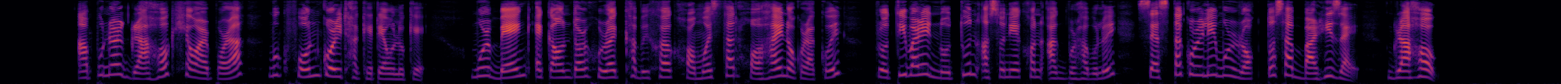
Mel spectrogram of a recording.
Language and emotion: Assamese, angry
